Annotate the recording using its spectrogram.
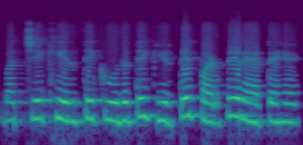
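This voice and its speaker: A meek elderly mother-in-law answers in a low, soft murmur, voiced by a woman narrator. She pleads gently rather than argues. Her voice sits on the high side. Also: steady tone, unhurried, close to an everyday voice.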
